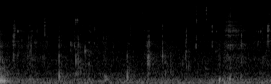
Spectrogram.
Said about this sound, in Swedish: Den här blev lite bättre, så den blir nog bättre mm. med varje tugga.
